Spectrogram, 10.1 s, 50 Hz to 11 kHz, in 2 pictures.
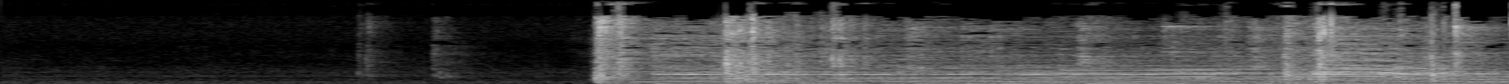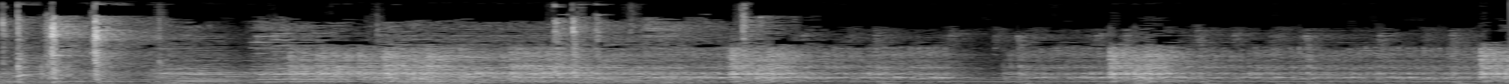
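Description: A 1995 Bally Who Dunnit pinball machine playing its game music and sound effects through its speakers. After a couple of faint clicks, the sound comes in suddenly about two seconds in and stays loud, dense and busy, with sharp effect hits scattered through it.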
